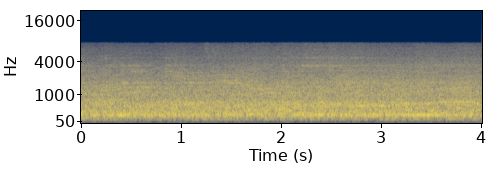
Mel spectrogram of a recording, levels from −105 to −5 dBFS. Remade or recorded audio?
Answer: recorded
